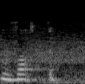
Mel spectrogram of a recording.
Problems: constant background noise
